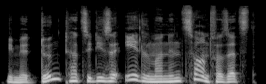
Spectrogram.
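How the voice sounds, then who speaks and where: A man's voice: mid-range voice, big pitch swings, brisk, a little mellow, no echo, studio quality, pitched above the performer's own voice, natural voice. A man voicing a young, hot-headed male swordsman who speaks in a raised, courtly but challenging manner, from a storybook reading. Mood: defiant gallant.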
